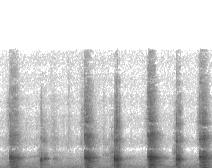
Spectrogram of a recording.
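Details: Female sleeper, said to snore like a pig: short, repeated grunting snorts, about seven in four seconds, rough and irregular; noisy snoring breaths.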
